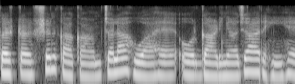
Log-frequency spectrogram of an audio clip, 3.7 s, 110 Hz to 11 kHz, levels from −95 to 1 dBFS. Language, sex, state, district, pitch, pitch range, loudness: Hindi, female, Chhattisgarh, Korba, 185 Hz, 175-200 Hz, -17 LUFS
